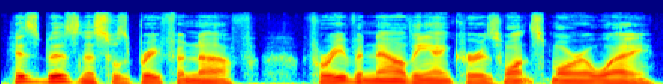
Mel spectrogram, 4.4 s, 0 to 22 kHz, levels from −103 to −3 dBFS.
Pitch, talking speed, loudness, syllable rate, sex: 105 Hz, 190 wpm, -18 LUFS, 5.0 syllables/s, male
